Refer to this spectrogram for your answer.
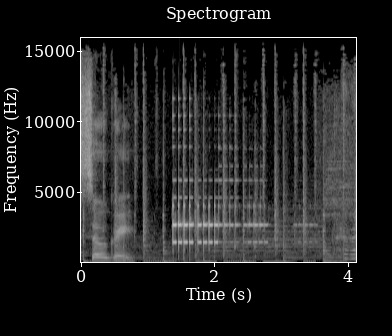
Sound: pinging

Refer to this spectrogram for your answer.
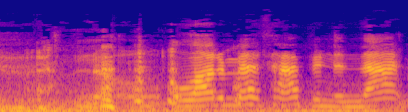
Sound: laughing

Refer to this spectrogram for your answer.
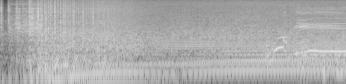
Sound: plane humming

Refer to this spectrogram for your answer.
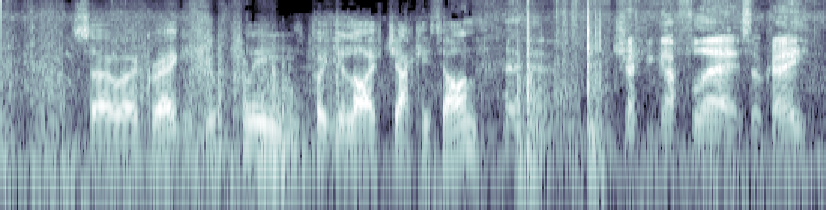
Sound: laughs

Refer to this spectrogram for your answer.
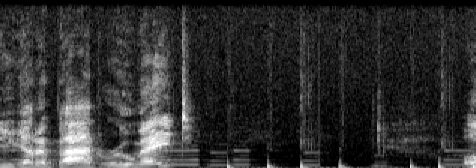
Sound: knocking

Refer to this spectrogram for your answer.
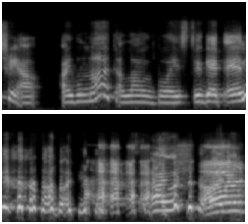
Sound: laughing

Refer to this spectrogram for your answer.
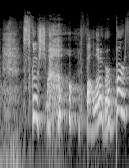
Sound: laughs

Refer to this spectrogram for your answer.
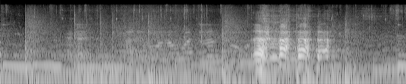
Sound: passerby talking; laughing

